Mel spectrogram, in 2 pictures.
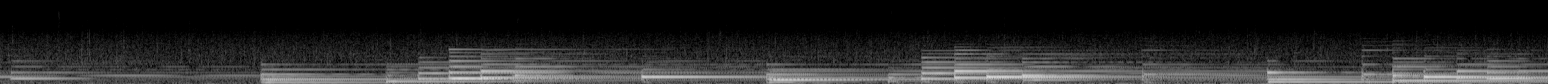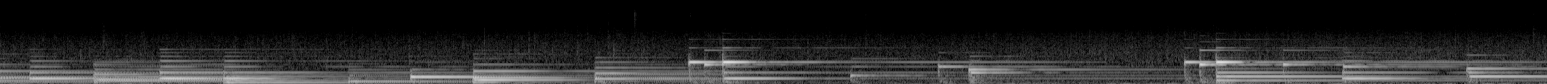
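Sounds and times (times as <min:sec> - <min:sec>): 
calming piano music: 0:00.0 - 0:30.9
rain: 0:00.0 - 0:30.9.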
